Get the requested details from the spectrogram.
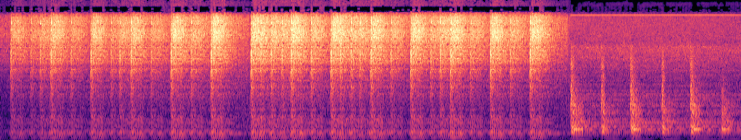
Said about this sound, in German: Der Trommler, wie der klingt, das hören wir aber trotzdem uns erstmal an.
